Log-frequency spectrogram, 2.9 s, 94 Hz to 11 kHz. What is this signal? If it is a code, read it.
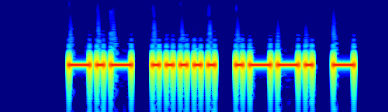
Morse code, heard as a keyed tone, about 22 wpm, 700 Hz. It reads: K5PT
